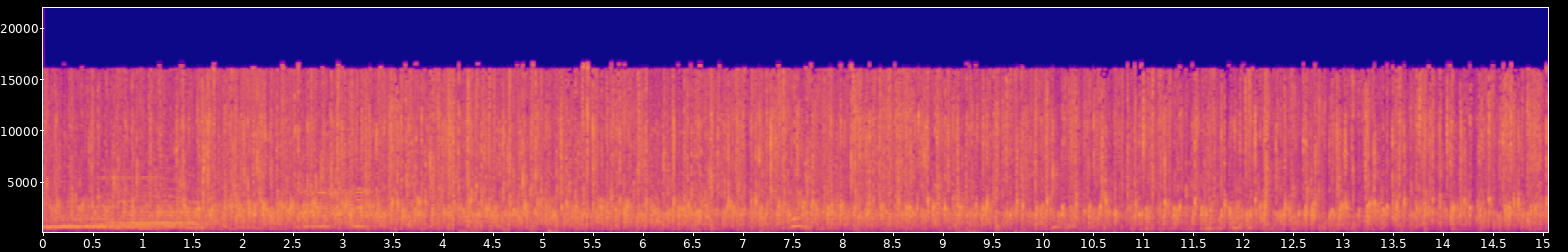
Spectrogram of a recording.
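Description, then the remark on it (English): Sustained, steady audience applause welcoming Scott Aukerman, Moshe Kasher, Kevin Allison and David Wain as they come out from backstage, a dense crackle of many hands clapping at a constant level, with faint scattered voices and a few cheers buried underneath. “It's very nice of you to keep applauding as they slowly trickle out.”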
